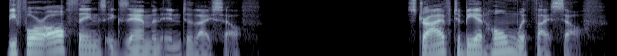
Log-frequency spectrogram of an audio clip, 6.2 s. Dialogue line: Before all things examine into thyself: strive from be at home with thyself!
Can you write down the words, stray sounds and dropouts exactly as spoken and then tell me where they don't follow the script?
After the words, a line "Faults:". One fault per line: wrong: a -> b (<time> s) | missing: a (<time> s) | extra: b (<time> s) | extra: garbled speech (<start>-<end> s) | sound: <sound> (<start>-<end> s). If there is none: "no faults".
Before all things examine into thyself: strive to be at home with thyself!
Faults:
wrong: from -> to (4.5 s)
